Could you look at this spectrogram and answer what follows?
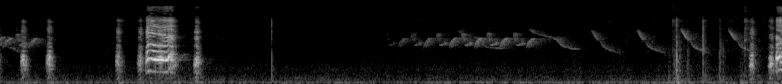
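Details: Hen distress call to the rooster: a loud harsh squawk amid scattered clucks, then a stretch of busy high twittering from small birds before another squawk at the end.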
